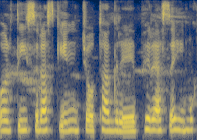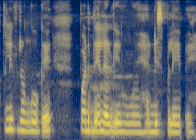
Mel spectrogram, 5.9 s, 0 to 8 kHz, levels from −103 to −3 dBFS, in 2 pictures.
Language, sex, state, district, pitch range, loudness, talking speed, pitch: Hindi, female, Delhi, New Delhi, 185-220 Hz, -17 LUFS, 180 wpm, 210 Hz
